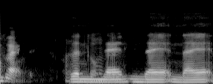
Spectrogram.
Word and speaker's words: Nanaimo: How do you pronounce that? Go back. all right, Go back. I'm The going back. Nanaimo. Nanaimo.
